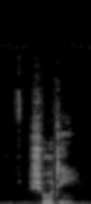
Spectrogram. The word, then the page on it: shorty: Australian English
